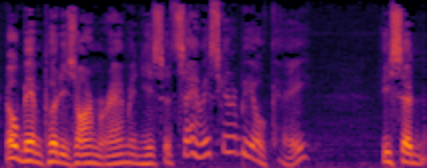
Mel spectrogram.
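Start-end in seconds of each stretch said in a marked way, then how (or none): 1.8-3.1 soft, high comforting voice; hushed reassurance from a big brother; gentle comfort. Retold or imitated. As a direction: soothe a crying kid, softly. Brother comforting crying boy.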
